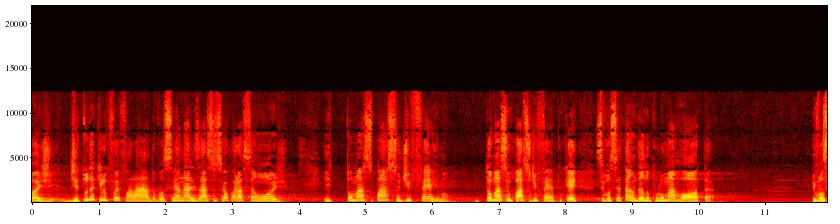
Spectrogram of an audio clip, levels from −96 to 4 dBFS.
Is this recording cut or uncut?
cut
